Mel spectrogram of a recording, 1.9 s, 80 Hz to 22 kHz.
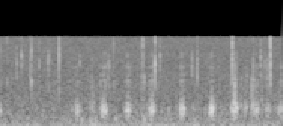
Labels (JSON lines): {"label": "biophony, grazing", "recorder": "SoundTrap 300"}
